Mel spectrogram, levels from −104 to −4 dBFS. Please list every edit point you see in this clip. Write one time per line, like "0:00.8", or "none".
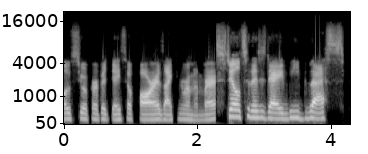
0:02.3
